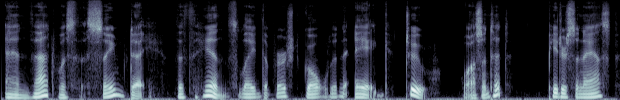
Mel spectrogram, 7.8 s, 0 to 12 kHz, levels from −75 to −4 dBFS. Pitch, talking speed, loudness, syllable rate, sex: 115 Hz, 145 wpm, -20 LUFS, 3.8 syllables/s, female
